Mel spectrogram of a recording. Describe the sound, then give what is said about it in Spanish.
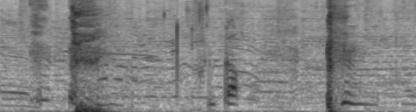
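A person coughs several times in short, harsh bursts spread across the moment, mixed with throat-clearing sounds among people talking. “Hay una persona con tos.”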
